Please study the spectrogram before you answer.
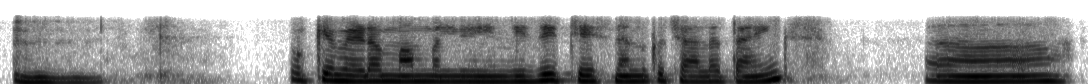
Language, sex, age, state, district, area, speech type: Telugu, female, 30-45, Telangana, Hanamkonda, urban, conversation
